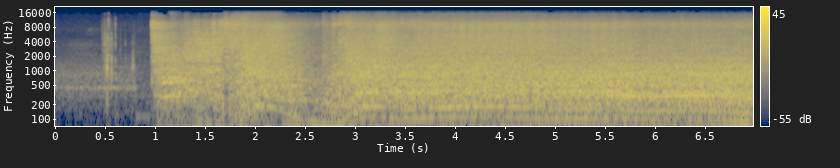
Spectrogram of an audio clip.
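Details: 1964 Ford Falcon rat rod with 496 stroker V8, rusty headers, after sitting in a shed: short crank, loud catch, brief dip, then strong steady lumpy idle with no knocks; normal start and idle.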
